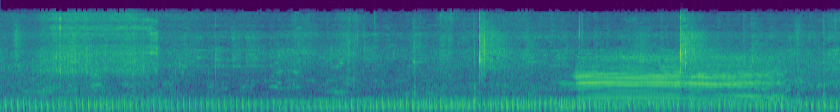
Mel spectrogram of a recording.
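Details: Cattle at karapan sapi bull race training by team Kalisari Jr at the Asemanis field in Pamekasan, ahead of a major event. A long, harmonic-rich moo falls in pitch near the end, over steady pulsing engine rumble and faint voices.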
